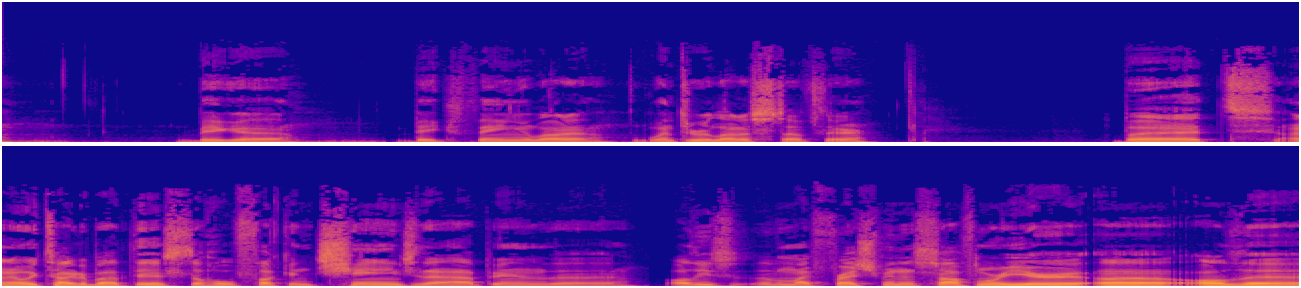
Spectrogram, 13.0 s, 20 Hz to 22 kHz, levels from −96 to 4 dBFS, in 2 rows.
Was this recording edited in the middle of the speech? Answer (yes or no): yes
